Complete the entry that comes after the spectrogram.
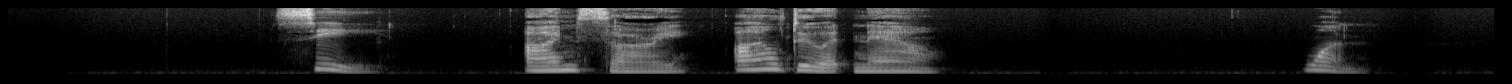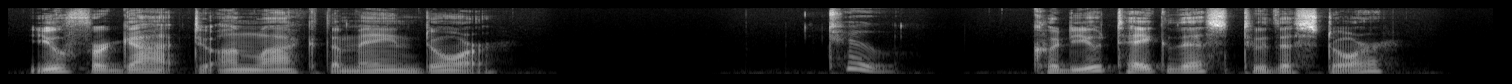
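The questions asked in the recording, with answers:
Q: I'm sorry, I'll do it now.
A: 1: You forgot to unlock the main door.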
